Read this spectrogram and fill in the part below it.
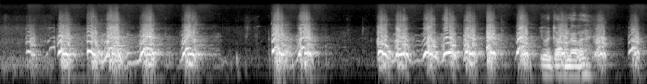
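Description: A man speaks in a low, urgent voice nearby.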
